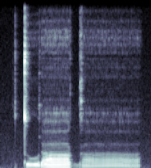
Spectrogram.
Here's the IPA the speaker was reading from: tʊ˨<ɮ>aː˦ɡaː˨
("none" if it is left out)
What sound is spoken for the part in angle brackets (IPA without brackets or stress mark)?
ɾ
